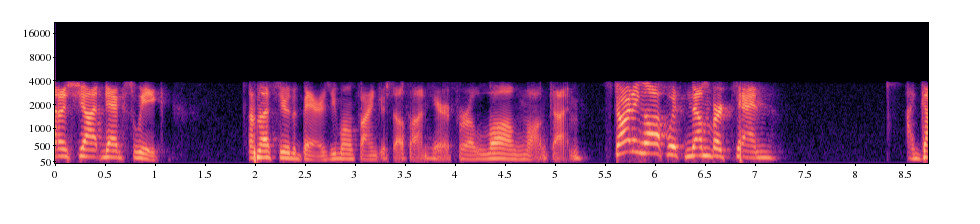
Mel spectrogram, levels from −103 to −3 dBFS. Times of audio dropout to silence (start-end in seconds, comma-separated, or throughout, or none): none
